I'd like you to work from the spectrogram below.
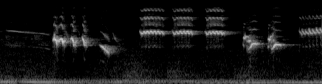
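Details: Indian pied myna that talks, saying phrases such as "Kazi Bhai" and "Mynah": a run of varied harsh, chattering syllables, three steady high nasal notes in a row, then falling squawky slurs and a final high note.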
